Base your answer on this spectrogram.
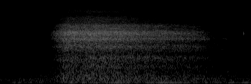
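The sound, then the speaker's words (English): A single slow, deep inhale during breathing meditation: a soft, airy, hissing breath that swells in and holds steady for about a second and a half before fading, heard alone and quietly. “And when your mind wanders, simply bring it back to the breath. Inhale.”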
